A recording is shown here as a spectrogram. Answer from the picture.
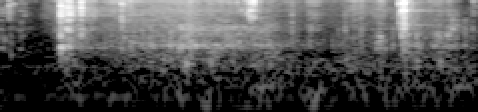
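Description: Plastic lid being pulled off a foam drink cup: a sharp click about a quarter second in, faint scratching and crackling of plastic against foam, and another click near the end.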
